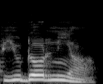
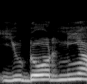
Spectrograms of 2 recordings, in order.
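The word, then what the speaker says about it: Eudorina: मैं तो इसे यूडोरिना पढ़ता हूँ, आप अपने अनुसार देख सकते हैं।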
